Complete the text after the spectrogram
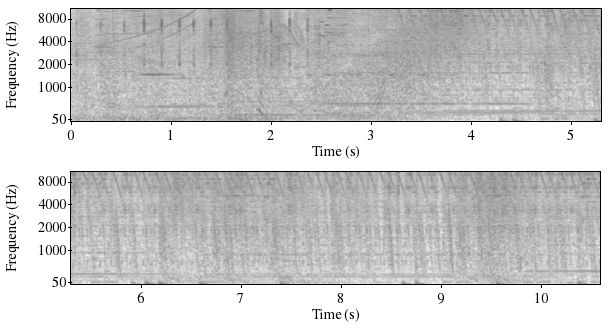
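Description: A young woman talks into a microphone.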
